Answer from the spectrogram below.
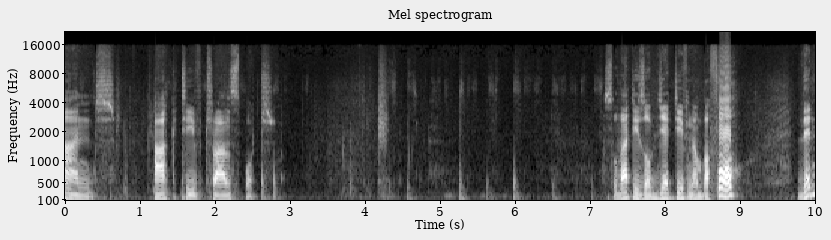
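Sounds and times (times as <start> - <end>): whiteboard marker squeaking: 0.7 - 7.4.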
